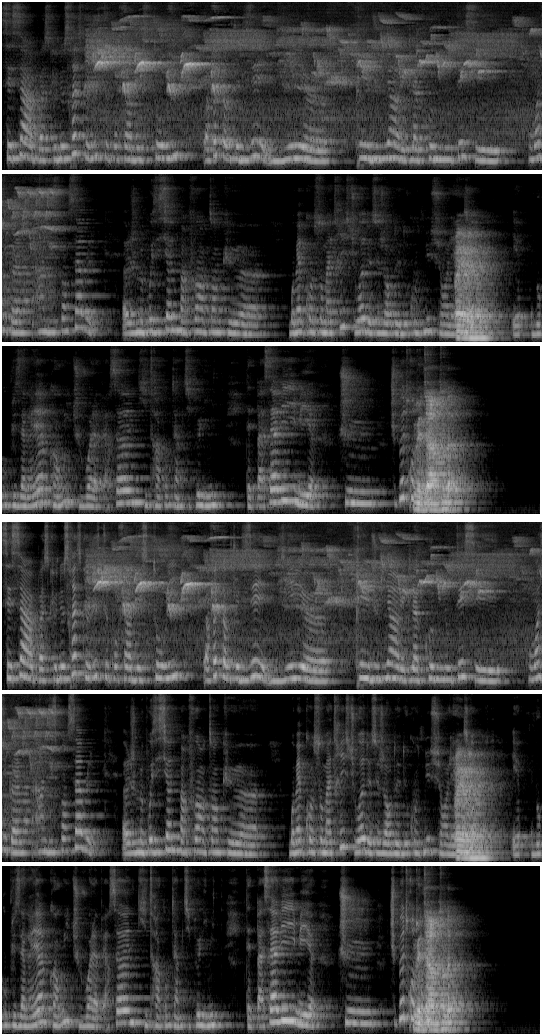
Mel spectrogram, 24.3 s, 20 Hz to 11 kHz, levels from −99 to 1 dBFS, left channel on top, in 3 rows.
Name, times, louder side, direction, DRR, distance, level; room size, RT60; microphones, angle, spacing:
voice 1, 0.0-2.7 3.0-4.9 5.3-7.5 7.9-9.5 9.9-12.0 12.4-15.2 15.8-19.5 19.9-20.9 21.3-22.7, right 3 dB, 70° right, 7 dB, 0.7 m, -38 dB
sound 1, 1.2-8.9, equal, 5° right, 1.4 m, -41 dB
voice 2, 14.9-15.3 22.4-22.9, equal, 40° right, -2 dB, 1.4 m, -28 dB
9.6 x 6.8 x 3.5 m, 0.81 s
head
